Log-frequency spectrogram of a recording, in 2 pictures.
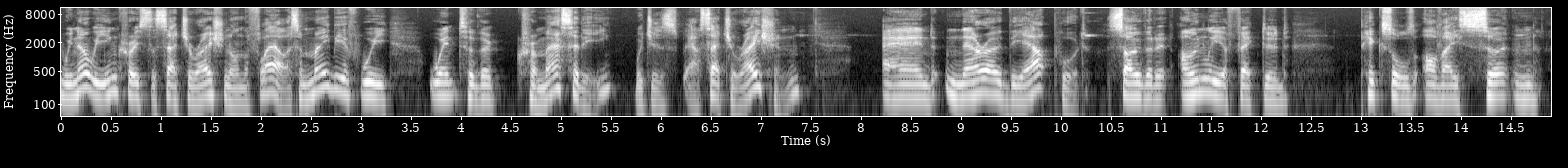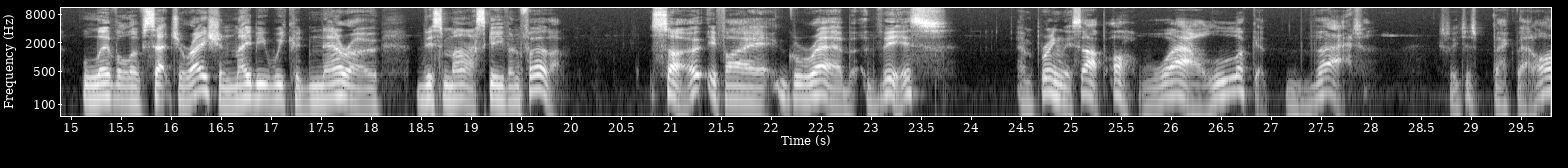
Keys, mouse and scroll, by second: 4.1 click, 22.1-29.4 drag.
